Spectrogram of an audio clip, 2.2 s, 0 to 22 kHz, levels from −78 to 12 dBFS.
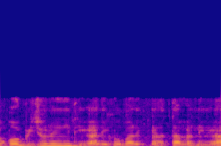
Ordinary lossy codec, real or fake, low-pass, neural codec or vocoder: none; fake; 7.2 kHz; vocoder, 22.05 kHz, 80 mel bands, HiFi-GAN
